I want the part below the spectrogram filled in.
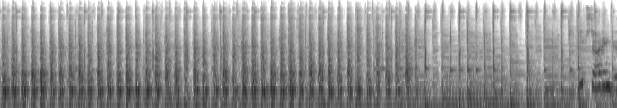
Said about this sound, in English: I'm going to add them to a ziploc and I'm going to pat this.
